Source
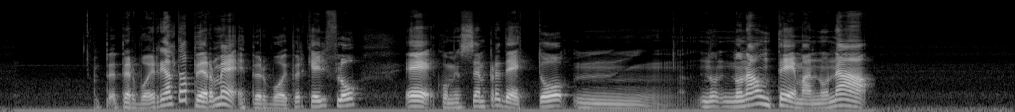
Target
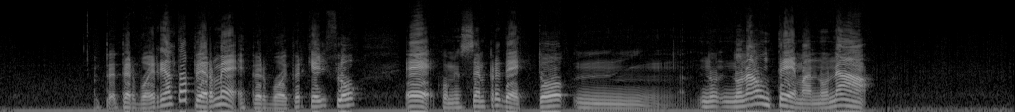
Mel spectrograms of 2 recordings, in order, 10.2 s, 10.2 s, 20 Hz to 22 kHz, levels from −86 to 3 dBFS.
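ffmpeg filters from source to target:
-filter_complex "[0:a]asplit=2[a][b];[b]acompressor=threshold=-32dB:ratio=5,volume=1dB[c];[a][c]amix=inputs=2:normalize=0,acrusher=bits=7:mix=0:aa=0.000001,aeval=exprs='(tanh(5.62*val(0)+0.8)-tanh(0.8))/5.62':c=same,volume=-8dB"

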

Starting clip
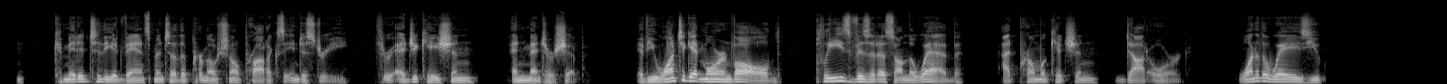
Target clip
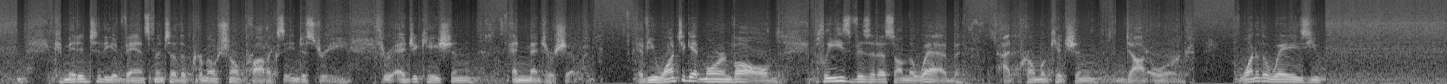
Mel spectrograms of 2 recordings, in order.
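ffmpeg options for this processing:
-af "aeval=exprs='val(0)+0.5*0.075*sgn(val(0))':c=same,bass=f=250:g=0,treble=f=4k:g=8,alimiter=limit=-5.5dB:level=0:latency=1:release=467"

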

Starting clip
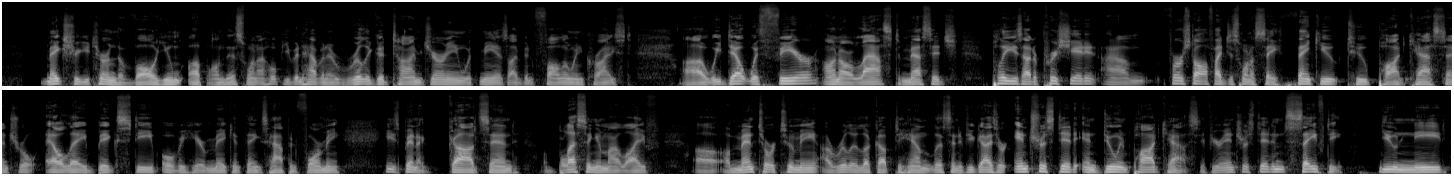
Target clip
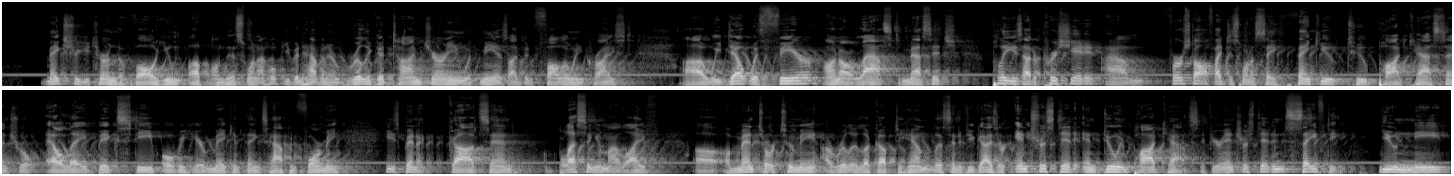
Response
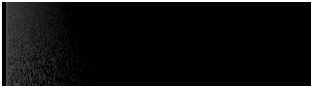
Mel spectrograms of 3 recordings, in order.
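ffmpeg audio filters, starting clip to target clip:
-filter_complex "[0:a]equalizer=f=1k:t=o:w=1:g=5,equalizer=f=2k:t=o:w=1:g=-7,equalizer=f=4k:t=o:w=1:g=-7,equalizer=f=8k:t=o:w=1:g=5,acrossover=split=3400[a][b];[a]dynaudnorm=f=140:g=7:m=11.5dB[c];[c][b]amix=inputs=2:normalize=0,aeval=exprs='val(0)+0.0112*sin(2*PI*540*n/s)':c=same,asplit=2[d][e];[e]adelay=100,lowpass=f=4.3k:p=1,volume=-13.5dB,asplit=2[f][g];[g]adelay=100,lowpass=f=4.3k:p=1,volume=0.53,asplit=2[h][i];[i]adelay=100,lowpass=f=4.3k:p=1,volume=0.53,asplit=2[j][k];[k]adelay=100,lowpass=f=4.3k:p=1,volume=0.53,asplit=2[l][m];[m]adelay=100,lowpass=f=4.3k:p=1,volume=0.53[n];[d][f][h][j][l][n]amix=inputs=6:normalize=0,volume=-1dB"

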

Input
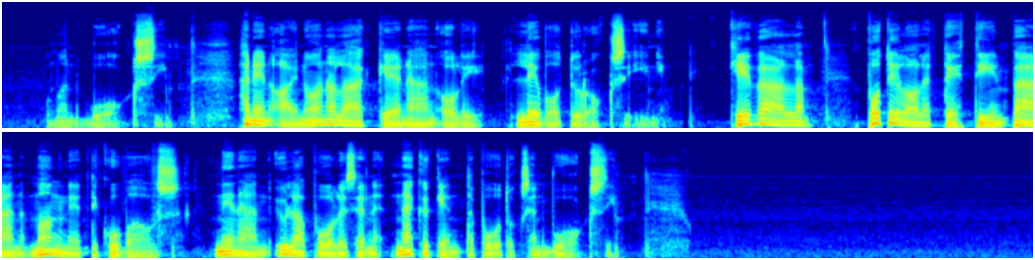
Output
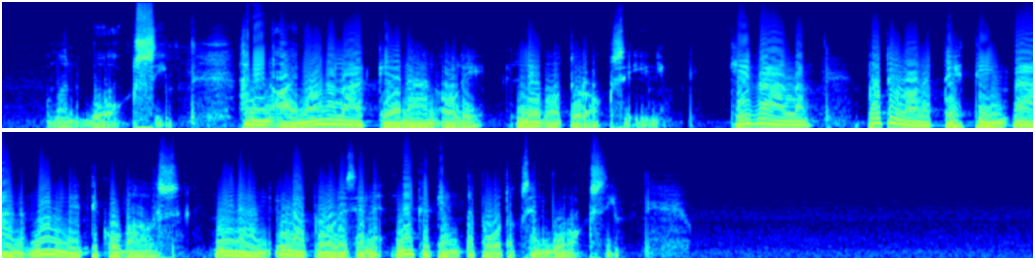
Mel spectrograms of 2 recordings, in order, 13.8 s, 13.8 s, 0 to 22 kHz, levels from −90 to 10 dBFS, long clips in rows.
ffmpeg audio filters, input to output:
-af "asetnsamples=n=441:p=0,asendcmd='2.07 lowpass f 2400',lowpass=8.3k,aeval=exprs='(tanh(35.5*val(0)+0.6)-tanh(0.6))/35.5':c=same"

